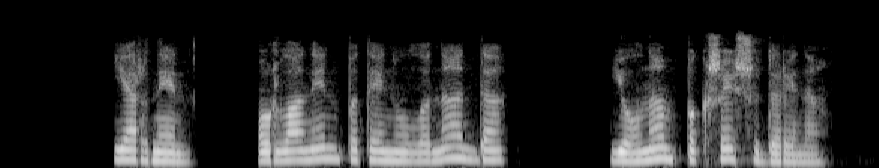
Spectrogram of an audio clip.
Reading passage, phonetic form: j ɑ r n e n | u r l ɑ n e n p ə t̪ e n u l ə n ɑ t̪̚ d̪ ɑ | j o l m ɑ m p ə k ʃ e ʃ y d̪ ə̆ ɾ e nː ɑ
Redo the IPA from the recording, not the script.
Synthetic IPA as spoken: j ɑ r n e n | o r l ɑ n e n p ə t̪ e n u l ə n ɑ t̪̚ d̪ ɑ | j o l n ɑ m p ə k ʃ e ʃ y d̪ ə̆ ɾ e n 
